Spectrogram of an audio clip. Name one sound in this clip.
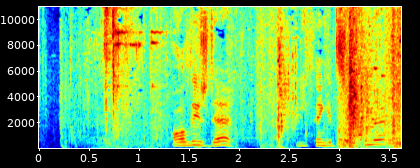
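A young boy speaks calmly.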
